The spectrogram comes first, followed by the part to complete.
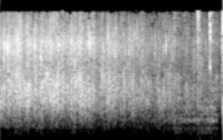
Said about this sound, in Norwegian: Ja, vi runder av her, og så gir vi en stor applaus til dagens gjest, som blir stående igjen på scenen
